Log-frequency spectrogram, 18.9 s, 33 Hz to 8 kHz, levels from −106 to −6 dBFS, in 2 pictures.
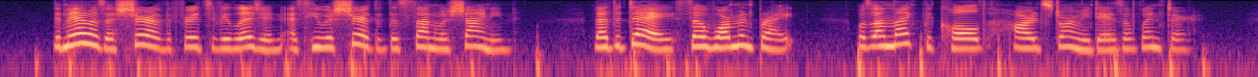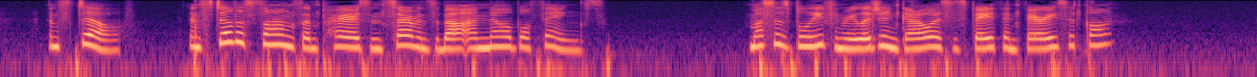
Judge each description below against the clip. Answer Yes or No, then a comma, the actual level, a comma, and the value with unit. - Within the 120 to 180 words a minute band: No, average, 195 wpm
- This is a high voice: Yes, very high, 275 Hz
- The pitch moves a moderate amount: Yes, average, 3.0 semitones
